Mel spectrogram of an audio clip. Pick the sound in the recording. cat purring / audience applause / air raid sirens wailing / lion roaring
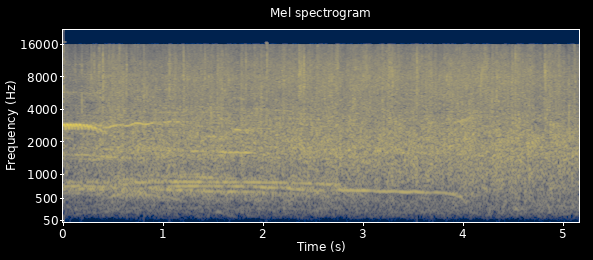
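audience applause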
